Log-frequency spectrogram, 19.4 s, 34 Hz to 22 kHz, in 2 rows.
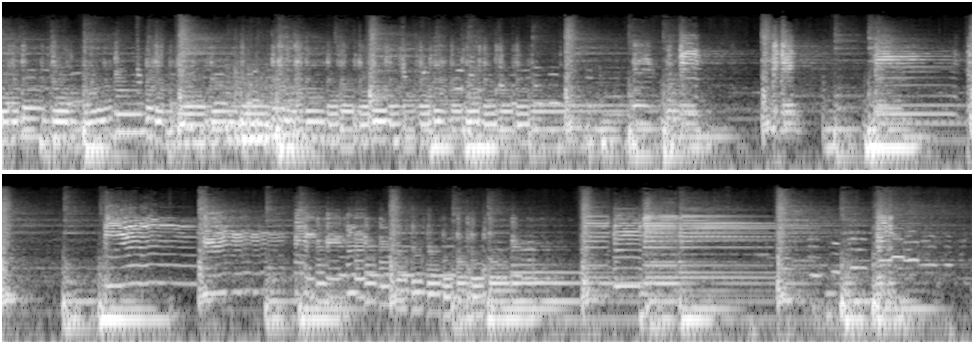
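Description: Late-1960s psychedelic blues-rock with jazz leanings, in an instrumental passage: electric guitar over bass and a drum kit. Lead lines with wavering, bending notes come in about halfway through and again near the end.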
